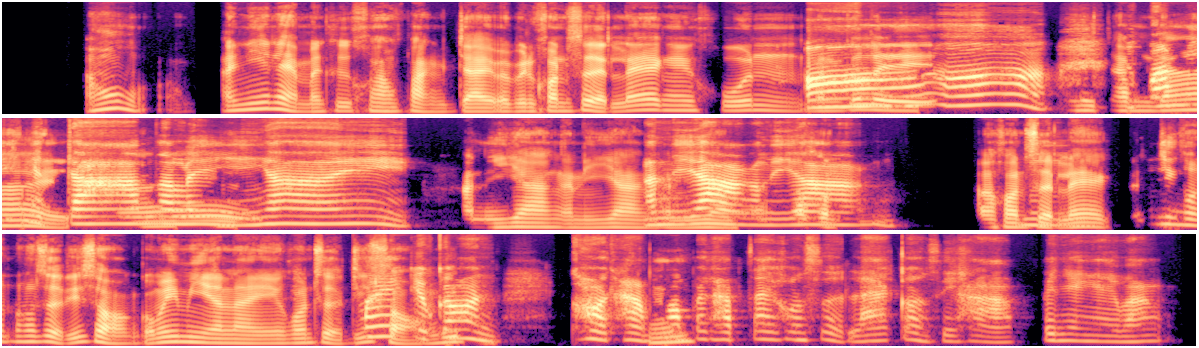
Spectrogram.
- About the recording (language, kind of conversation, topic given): Thai, podcast, ช่วยเล่าประสบการณ์คอนเสิร์ตที่คุณประทับใจและจดจำที่สุดให้ฟังหน่อยได้ไหม?
- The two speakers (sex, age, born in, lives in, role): female, 55-59, Thailand, Thailand, host; male, 20-24, Thailand, Thailand, guest
- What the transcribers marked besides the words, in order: drawn out: "อ๋อ"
